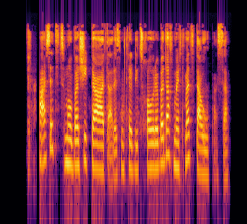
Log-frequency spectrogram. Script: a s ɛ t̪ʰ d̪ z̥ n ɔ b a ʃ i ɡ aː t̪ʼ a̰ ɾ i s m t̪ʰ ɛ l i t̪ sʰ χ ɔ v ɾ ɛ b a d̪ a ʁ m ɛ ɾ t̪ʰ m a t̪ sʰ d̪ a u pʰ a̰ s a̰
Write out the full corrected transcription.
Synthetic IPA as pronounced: a s ɛ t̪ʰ d̪ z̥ m ɔ b a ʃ i ɡ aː t̪ʼ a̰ ɾ ɛ s m t̪ʰ ɛ l i t̪ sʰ χ ɔ v ɾ ɛ b a d̪ a ʁ m ɛ ɾ t̪ʰ m a t̪ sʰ d̪ a u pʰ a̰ s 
